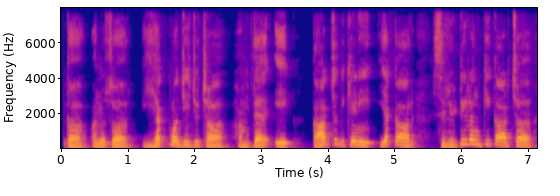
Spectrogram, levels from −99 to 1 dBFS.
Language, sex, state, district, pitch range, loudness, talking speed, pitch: Hindi, male, Uttarakhand, Tehri Garhwal, 170-215 Hz, -24 LUFS, 170 wpm, 185 Hz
